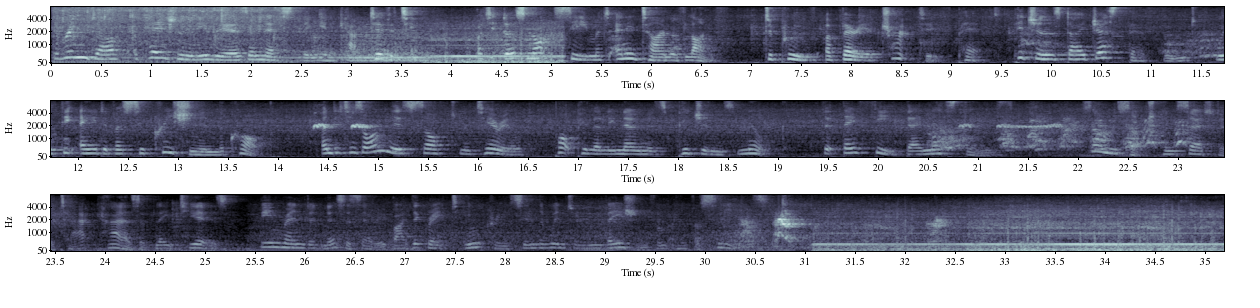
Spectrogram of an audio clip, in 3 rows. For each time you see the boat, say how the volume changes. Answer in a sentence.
The boat can be heard from 0.0 to 5.2 s, getting louder; and from 31.1 to 35.1 s, getting louder.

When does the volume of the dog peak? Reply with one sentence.
The volume of the dog peaks at 31 seconds.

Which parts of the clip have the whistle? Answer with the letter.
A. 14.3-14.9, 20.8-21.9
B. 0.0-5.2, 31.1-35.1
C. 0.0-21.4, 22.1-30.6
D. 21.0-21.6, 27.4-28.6
A.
